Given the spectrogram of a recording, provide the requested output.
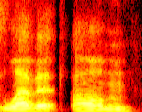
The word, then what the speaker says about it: Leavitt: yeah, it's Levitt. Sometimes people call me Leavitt, which is just fine, but the way it's pronounced here in kind of the desert Southwest where it is popular is Levitt.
